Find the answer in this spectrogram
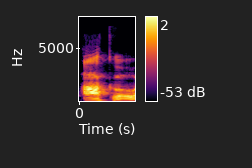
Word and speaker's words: Akko: Number four is one of my personal favorites, a place called Akko. I know it's spelled Acre, but we oftentimes pronounce it Akko.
